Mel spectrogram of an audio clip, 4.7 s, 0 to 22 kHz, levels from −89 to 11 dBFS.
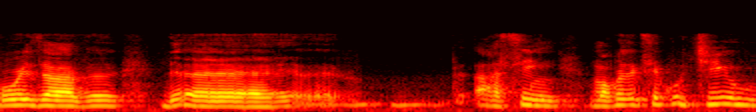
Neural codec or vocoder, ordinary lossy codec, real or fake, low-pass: vocoder, 44.1 kHz, 80 mel bands, Vocos; none; fake; 7.2 kHz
